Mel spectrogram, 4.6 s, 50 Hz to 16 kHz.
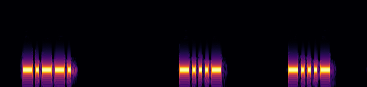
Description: Morse code, heard as a keyed tone, about 30 wpm, 700 Hz. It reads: <KN> <BT> <BT>
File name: UK MASTER QSOs TRAINING / 30WPM / UK MASTER QSOs 0008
